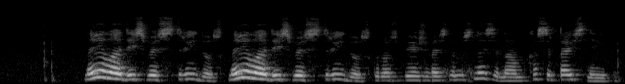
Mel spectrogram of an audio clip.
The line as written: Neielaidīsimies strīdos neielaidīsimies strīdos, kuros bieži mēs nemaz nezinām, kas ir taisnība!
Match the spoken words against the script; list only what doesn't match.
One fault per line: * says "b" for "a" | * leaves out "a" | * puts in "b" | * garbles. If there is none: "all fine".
all fine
